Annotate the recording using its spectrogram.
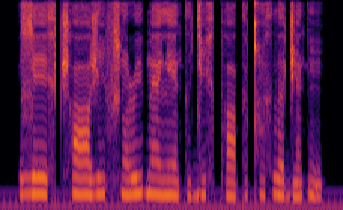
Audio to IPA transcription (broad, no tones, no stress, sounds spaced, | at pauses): ɮ eː x t͡ʃʰ ɒː ʒ iː f ɕ õ ɹ y b ɛ̃ː lʲ ɛ̃ k ə̤ ɟ iː x pʰ ɒ k ə̤ qʰ ə̤ x ð ə d͡ʒ ɛ̃ k ĩ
